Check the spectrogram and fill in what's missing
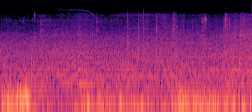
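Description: Buckfast honey bees buzzing at an opened hive, a steady dense hum close by with a faint rustle, no talk.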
